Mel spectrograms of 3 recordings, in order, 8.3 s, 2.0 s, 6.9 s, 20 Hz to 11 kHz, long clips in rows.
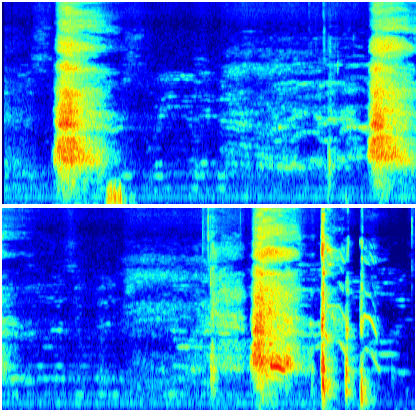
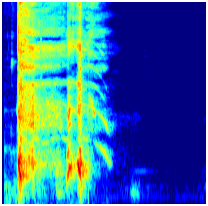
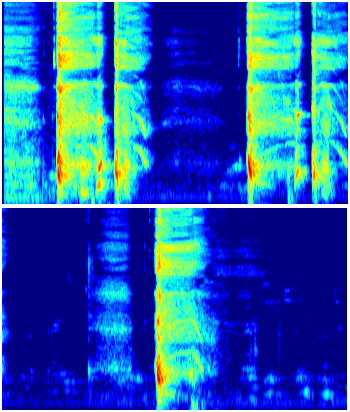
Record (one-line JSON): {"exhalation_length": "8.3 s", "exhalation_amplitude": 32768, "exhalation_signal_mean_std_ratio": 0.34, "cough_length": "2.0 s", "cough_amplitude": 32768, "cough_signal_mean_std_ratio": 0.36, "three_cough_length": "6.9 s", "three_cough_amplitude": 32768, "three_cough_signal_mean_std_ratio": 0.27, "survey_phase": "beta (2021-08-13 to 2022-03-07)", "age": "65+", "gender": "Female", "wearing_mask": "No", "symptom_none": true, "symptom_onset": "12 days", "smoker_status": "Ex-smoker", "respiratory_condition_asthma": false, "respiratory_condition_other": false, "recruitment_source": "REACT", "submission_delay": "2 days", "covid_test_result": "Negative", "covid_test_method": "RT-qPCR", "influenza_a_test_result": "Negative", "influenza_b_test_result": "Negative"}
